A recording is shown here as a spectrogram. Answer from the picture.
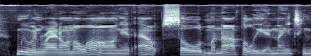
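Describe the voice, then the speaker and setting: In an American accent, a man with a plain, everyday voice talks at a fairly quick pace and medium pitch, with ordinary pitch variation. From Maryland, US. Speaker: podcast host. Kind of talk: solo podcast monologue. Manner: casual, with fillers.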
